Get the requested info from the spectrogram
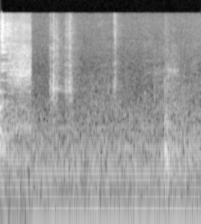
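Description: Quiet room tone with a steady low hum and a few faint, light clicks, like small handling noises.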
